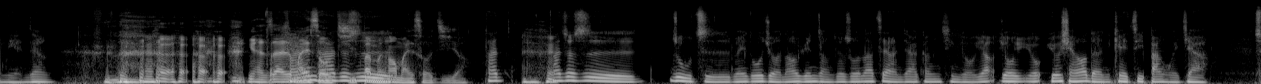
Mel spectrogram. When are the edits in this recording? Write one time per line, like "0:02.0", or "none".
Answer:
none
